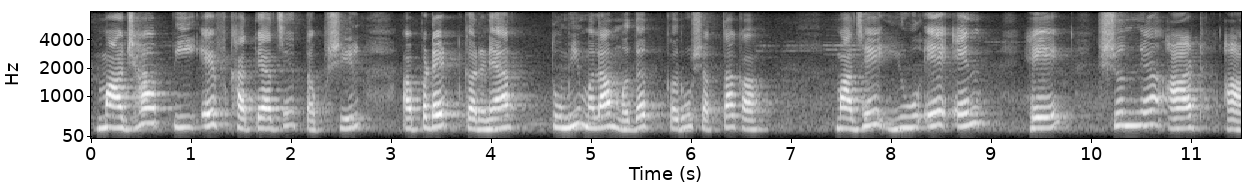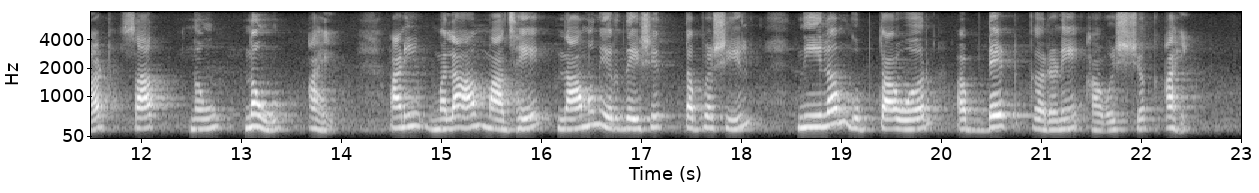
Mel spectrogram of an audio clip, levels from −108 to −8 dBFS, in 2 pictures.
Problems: constant background noise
